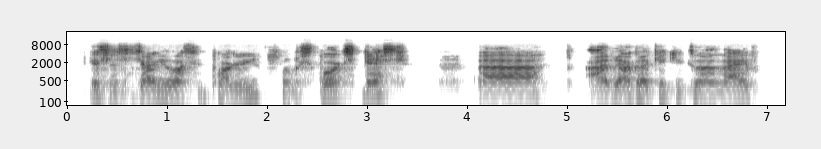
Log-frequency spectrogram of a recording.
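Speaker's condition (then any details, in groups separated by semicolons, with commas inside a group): Cerebral palsy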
